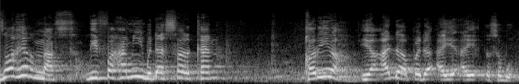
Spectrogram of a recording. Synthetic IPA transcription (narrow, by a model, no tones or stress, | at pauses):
zaɦɪrnãsdifaɦamĩbədasarkan | kaɾinahjaŋadapadaʔajaʔajaʔ̪̚ːərsəbʊt̪̚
